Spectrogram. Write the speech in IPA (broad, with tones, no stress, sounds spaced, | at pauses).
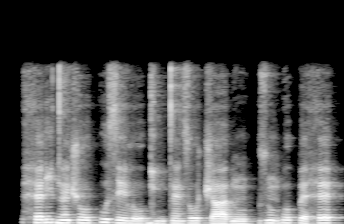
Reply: h ɛ˦ ɾ i˧ d ɛ̃˧ ʃ oː˧ kʷ ɨ˦ z e˦˨ l oː˧ ɡ i˨ ŋ t ɛ̃˧ z o˦ t͡ʃ aː˧ ɗ ũ˨ | z ũ˨ ɓ o˧ p ɛ˨ h ɛ˦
